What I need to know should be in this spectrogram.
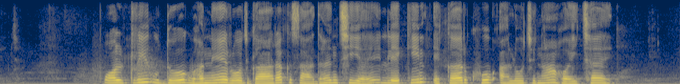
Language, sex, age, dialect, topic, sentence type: Maithili, female, 31-35, Eastern / Thethi, agriculture, statement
